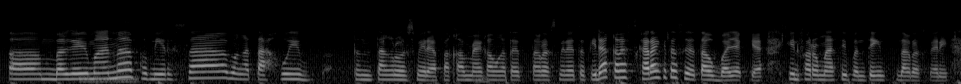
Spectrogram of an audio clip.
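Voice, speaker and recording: A woman's voice: on the high side, slight background noise. A woman hosting a talk show, thanking the guest and introducing a video. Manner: polite, guiding. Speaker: host.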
